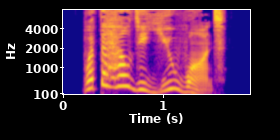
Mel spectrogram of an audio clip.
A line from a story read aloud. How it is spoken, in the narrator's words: I snapped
